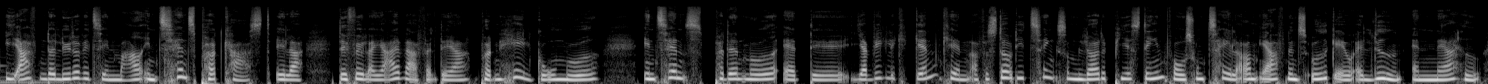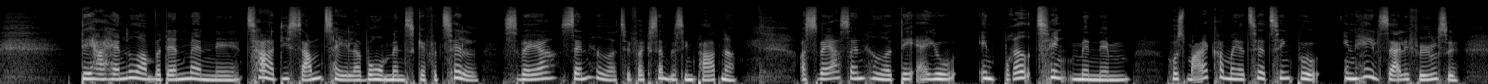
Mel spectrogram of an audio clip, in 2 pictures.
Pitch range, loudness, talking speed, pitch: 220-265 Hz, -19 LUFS, 190 wpm, 240 Hz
